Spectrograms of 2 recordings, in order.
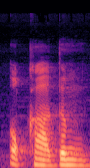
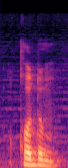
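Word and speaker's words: okadym: Mesela okadım yazıyor değil mi? Ama bunu çoğu kişi hemen hemen kimse demeyeyim de çoğu kişi okadım demez. Okudum.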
